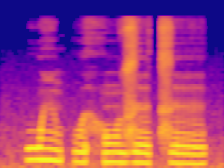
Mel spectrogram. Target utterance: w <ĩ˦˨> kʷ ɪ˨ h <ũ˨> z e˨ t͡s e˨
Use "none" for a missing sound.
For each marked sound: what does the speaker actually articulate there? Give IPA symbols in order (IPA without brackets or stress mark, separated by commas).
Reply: ĩ˦˨, ũ˨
